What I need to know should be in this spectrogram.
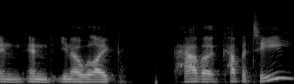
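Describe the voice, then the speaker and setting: A man speaks in a normal speaking voice at a medium pitch, with ordinary pitch variation, against a quiet background. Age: 30s. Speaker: software developer. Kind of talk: casual chat. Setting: video call.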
